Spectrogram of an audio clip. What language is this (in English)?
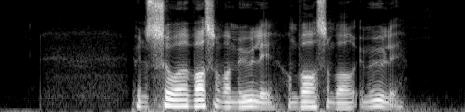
Norwegian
